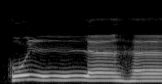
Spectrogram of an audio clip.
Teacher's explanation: Ha dibaca dengan panjang 2 harakat kerana mad asli huruf alif.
